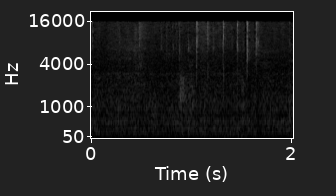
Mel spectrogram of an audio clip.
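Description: Faint typing on a computer keyboard: a single key click about half a second in, then a quick run of keystrokes in the second half.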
